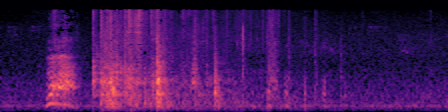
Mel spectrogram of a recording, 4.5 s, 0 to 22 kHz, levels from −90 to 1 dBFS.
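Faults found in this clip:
No audible faults found; nothing to raise.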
